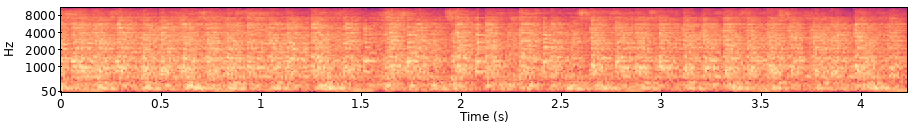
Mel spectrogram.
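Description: Live folk drum ensemble of barrel drums and hand-held frame drums played together in a loud, fast, steady beat.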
